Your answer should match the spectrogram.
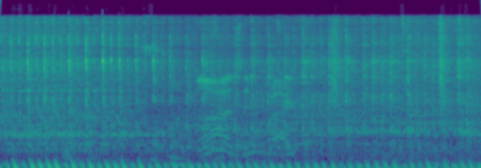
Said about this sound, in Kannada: ಗಾಡಿ ಸ್ಟಾರ್ಟ್ ಆಗ್ತೈತೆ, ಚಕ್ರ ಮೂವ್ ಆಗ್ತಿಲ್ಲ.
